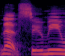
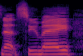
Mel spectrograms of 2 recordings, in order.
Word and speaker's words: Natsume: book of friends or nsum Jen show and I've been told that I've been saying it wrong I call it netsi when it's nsum look y'all if you've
